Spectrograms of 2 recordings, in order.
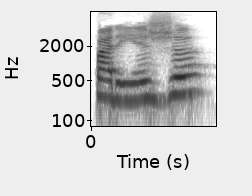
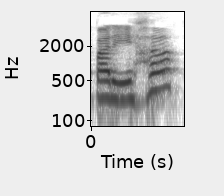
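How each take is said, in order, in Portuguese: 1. O 'j' é um zumbido suave, como um 'zh'. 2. O 'j' é um som gutural e rouco, parecido com um h. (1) "Brasil né, é pareja, mesmo com J" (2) "A pronúncia na Espanha seria pareja, porque o J tem som de R"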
